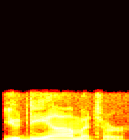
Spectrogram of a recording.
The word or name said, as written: eudiometer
